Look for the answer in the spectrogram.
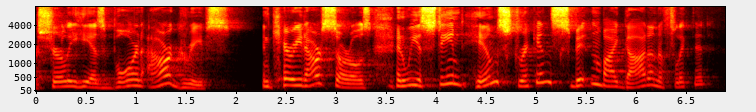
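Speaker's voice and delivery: preacher reading Isaiah aloud to the church, lifted and solemn; scripture reading. Acted. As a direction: proclaim the verses to the congregation.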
